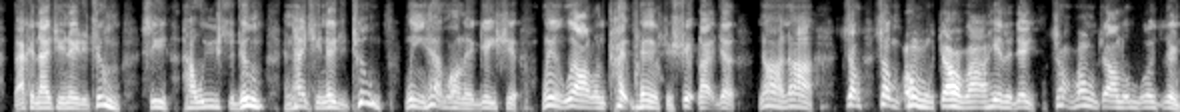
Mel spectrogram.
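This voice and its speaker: A man mumbles very fast in a put-on, grumpy character voice pitched fairly high, with lively intonation. The sound is dry and close, with no echo. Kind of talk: slangy, colloquial. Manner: grumpy, complaining.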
